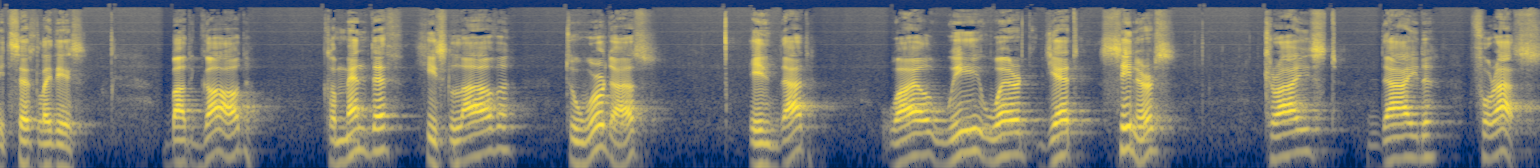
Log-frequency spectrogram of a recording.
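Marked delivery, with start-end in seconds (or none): 1.7-15.4 slow, careful, every word taken slowly. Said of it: "read it slowly and carefully".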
